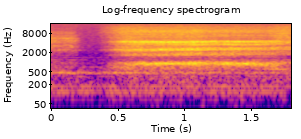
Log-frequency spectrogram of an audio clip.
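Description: A deep breath drawn in during a yoga flow, a steady close airy inhale that swells and holds for under two seconds, alone without talk.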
